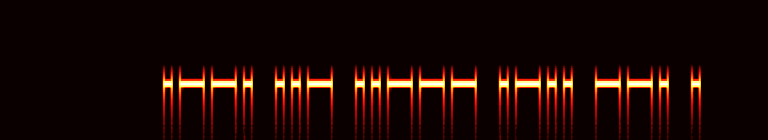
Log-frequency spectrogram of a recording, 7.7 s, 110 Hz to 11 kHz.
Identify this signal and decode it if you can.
Morse code, heard as a keyed tone, about 16 wpm, 700 Hz. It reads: PU2LGE
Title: DXCC-100 Call Signs - 6 Characters - Repeated 2x - 15wpm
